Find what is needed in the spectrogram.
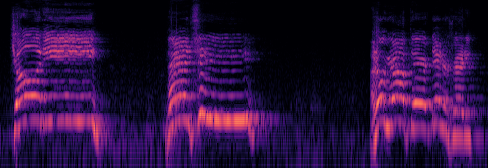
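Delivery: very high-pitched motherly voice calling out loudly. Telling the audience a childhood memory, the speaker imitates Mom calling the kids. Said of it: "you'd hear Mom's voice".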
